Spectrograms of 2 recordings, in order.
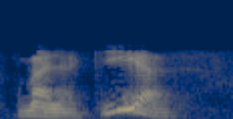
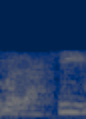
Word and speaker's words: Malaquías: ley de diezmo, sino Malaquías. Malaquí. Malají. Pero es Malaquía, algunos le dicen Malají, Malaquía. En la Torah dice Malají. Tiene diferente pronunciación.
